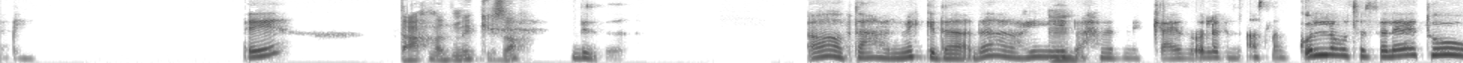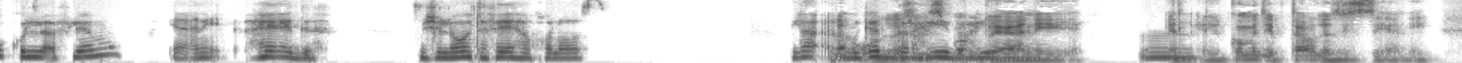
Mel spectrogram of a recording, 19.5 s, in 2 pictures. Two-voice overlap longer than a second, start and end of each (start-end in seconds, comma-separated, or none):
15.3-16.8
